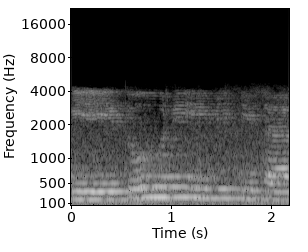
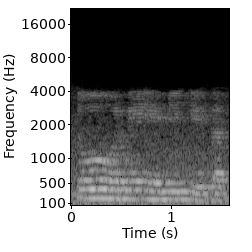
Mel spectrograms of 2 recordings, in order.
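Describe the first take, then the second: First: The word begins with an i vowel sound. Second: The word begins directly with a t sound. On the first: Reading starts fresh at this word after a stop. "kalau dimulai dari sini ... dibaca kasroh" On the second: The word is joined to the previous word. "kalau di wasal"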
